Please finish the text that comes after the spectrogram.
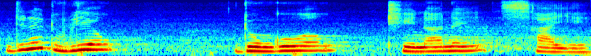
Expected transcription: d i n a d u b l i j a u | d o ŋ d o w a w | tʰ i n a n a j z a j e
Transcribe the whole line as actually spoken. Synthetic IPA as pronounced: d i n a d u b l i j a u | d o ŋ ɡ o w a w | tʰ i n a n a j s a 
